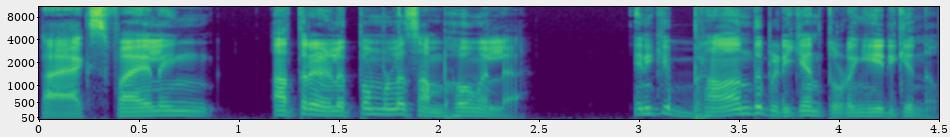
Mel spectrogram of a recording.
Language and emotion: Malayalam, angry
